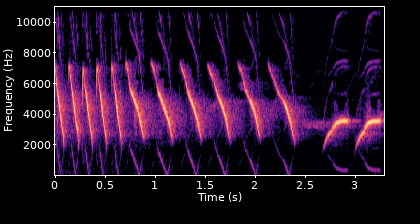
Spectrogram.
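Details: Canary song used to tutor young canaries and to coax silent canaries into singing: a quick series of about ten bright downward-sweeping whistles, then two rising, slurred whistles with short pauses.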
